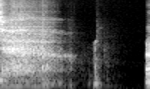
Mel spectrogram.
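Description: A person's breathy exhale, like a sigh, fading out over about a second, followed by a brief faint sound and then silence.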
